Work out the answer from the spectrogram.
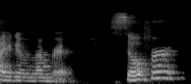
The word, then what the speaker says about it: SOFR: you're gonna remember it Sofer is pronounced like gopher and it's not soar meaning I've heard that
